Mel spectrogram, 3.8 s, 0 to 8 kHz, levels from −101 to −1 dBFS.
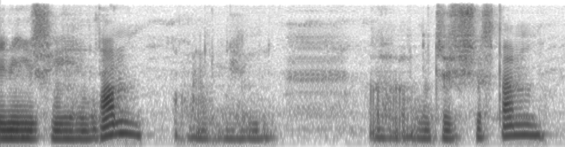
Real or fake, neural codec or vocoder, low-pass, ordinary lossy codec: fake; autoencoder, 22.05 kHz, a latent of 192 numbers a frame, VITS, trained on one speaker; 7.2 kHz; none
